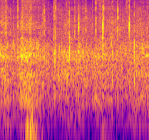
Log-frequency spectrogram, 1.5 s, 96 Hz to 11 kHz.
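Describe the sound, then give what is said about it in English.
An opera audience claps at an evening marking the company's 10th production of Butterfly in its 52-year history, a steady, dense patter of many overlapping hand claps, moderately loud and even throughout, with no voices standing out. “Yes, a little applause for that.”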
